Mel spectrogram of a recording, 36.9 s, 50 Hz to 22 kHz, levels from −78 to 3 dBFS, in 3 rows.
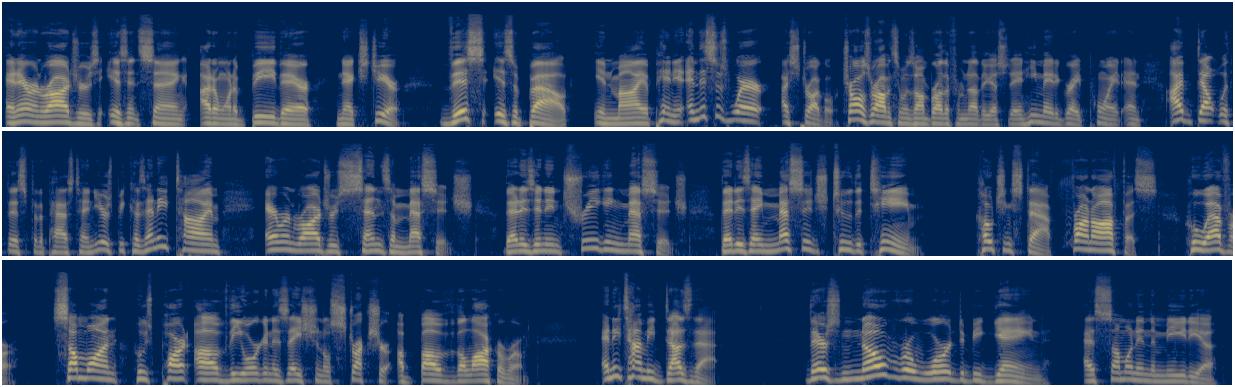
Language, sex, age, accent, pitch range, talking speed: English, male, 40-59, American, 135-195 Hz, 160 wpm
